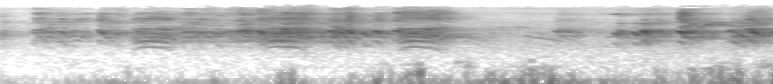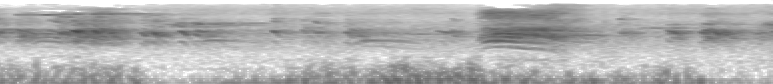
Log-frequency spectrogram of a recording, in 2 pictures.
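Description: A flock of crows caws insistently in Wombwell cemetery, loud rough calls repeating in irregular bursts and overlapping throughout, close by and steady, with no speech.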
